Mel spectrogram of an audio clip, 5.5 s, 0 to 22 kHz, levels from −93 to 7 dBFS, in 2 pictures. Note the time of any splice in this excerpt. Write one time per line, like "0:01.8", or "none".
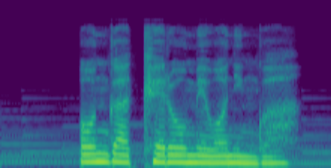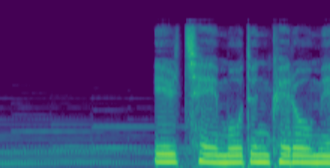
none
